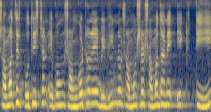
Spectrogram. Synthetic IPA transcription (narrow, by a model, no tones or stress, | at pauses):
ʃɔmad͡ʑeɾpɾot̪iʃʈʰaneboŋʃɔŋɡoʈʰoneɾbibʱinːoʃɔmoʃːaʃɔmad̪ʱaneekʈi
